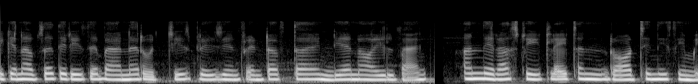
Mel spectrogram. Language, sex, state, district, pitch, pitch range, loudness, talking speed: English, female, Punjab, Fazilka, 230 Hz, 220-240 Hz, -11 LUFS, 225 wpm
